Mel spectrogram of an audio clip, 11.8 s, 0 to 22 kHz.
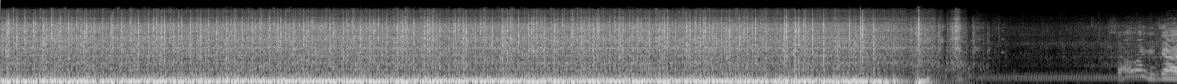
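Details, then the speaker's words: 1977 Pontiac Firebird V8, abandoned about 36 years, first run with fuel pump not yet pumping: deep even loping idle near four pulses a second, no smoke, exhaust blowing dust, then shuts off; healthy with lumpy cam. "thing sounds good no smoke or anything I mean it's just blowing out dust from just being in the the exhaust but shoot that thing sounds really really good"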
